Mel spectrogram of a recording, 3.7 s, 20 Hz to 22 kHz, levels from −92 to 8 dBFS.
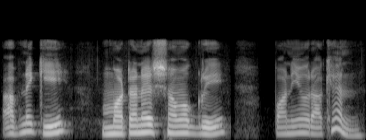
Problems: background sounds at intervals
